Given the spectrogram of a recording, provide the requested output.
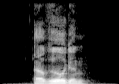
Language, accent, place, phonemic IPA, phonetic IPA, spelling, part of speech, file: German, Germany, Berlin, /ɛʁˈvʏʁɡən/, [ʔɛɐ̯ˈvʏɐ̯.ɡŋ̍], erwürgen, verb, De-erwürgen.ogg
- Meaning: 1. to strangle (choke someone to death) 2. to kill violently, to slay, murder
